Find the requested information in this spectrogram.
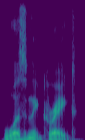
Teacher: you can use a question with a falling tone to make a comment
